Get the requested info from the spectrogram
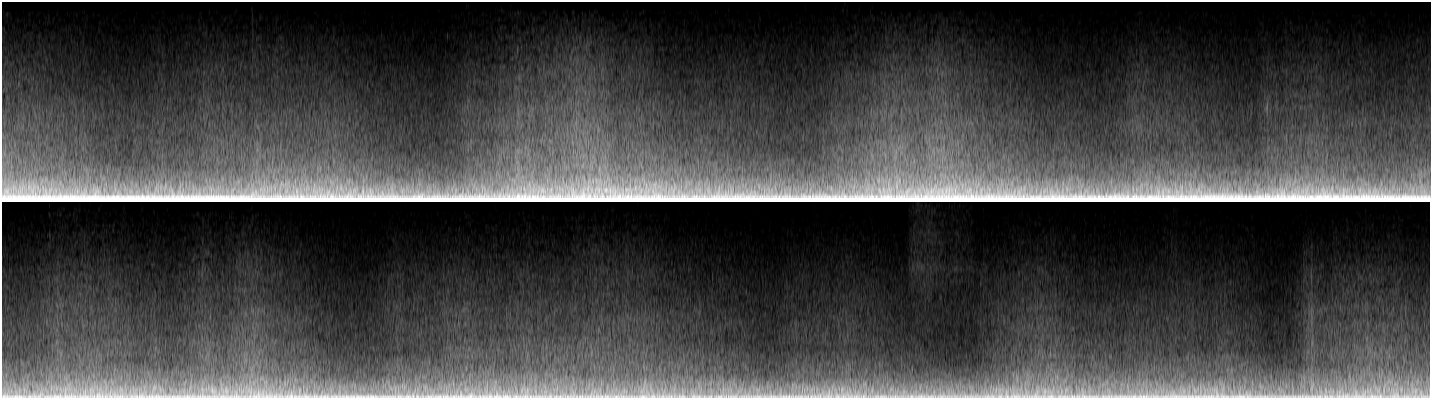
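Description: Steady low drone of a passing general cargo ship's diesel engine, under a rushing noise of wind and water that swells and fades every few seconds.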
